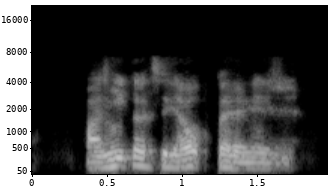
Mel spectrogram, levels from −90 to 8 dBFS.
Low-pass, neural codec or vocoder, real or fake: 7.2 kHz; codec, 16 kHz, 2 kbps, FreqCodec, smaller model; fake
